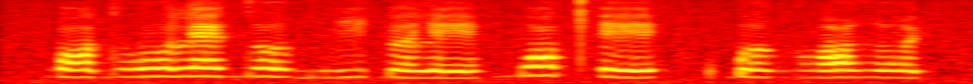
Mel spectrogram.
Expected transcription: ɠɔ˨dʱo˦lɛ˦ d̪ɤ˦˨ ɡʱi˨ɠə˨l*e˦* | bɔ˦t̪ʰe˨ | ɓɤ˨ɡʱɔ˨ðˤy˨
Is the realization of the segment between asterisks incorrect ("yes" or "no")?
yes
